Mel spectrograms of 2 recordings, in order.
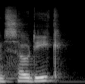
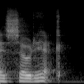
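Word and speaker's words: Sodiq: Of course, everyone was calling him Sodik. Which is, that's not how you pronounce it, okay? It's definitely Sodik, alright? That's how you say it.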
